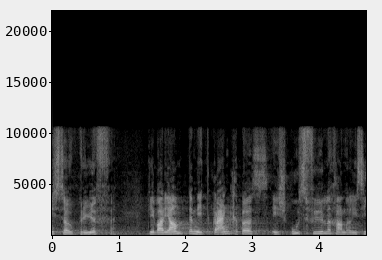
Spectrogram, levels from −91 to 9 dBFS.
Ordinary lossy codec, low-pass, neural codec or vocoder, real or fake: none; none; vocoder, 22.05 kHz, 80 mel bands, WaveNeXt; fake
